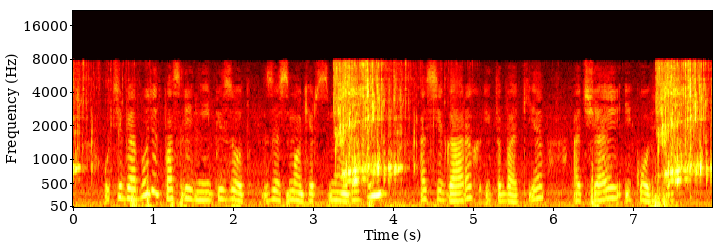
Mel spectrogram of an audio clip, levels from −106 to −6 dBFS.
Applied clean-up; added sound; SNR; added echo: none; Liquid; 1 dB; none.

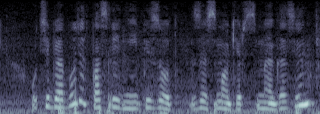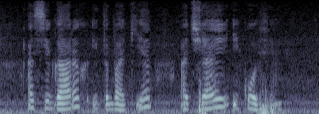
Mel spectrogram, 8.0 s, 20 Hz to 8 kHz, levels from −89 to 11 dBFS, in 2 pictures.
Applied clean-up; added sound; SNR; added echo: none; none; none; none.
